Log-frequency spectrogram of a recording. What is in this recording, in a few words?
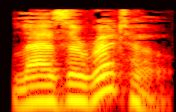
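"lazaretto", English, British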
